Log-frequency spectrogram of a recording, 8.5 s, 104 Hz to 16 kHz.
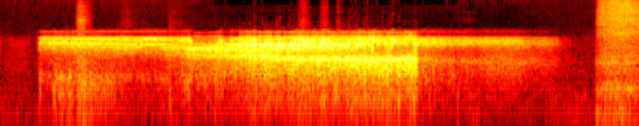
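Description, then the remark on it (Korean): A steady, loud roar from a Boeing 747 jet engine with a high whine running through it, swelling in the middle then easing off before cutting out, followed by a brief burst of noise at the end. “보잉사의 747 엔진 들어보겠습니다.”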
